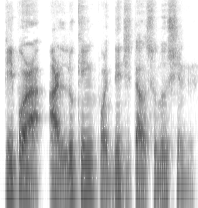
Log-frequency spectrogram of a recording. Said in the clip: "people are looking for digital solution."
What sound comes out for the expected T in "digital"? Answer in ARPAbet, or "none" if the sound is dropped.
T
